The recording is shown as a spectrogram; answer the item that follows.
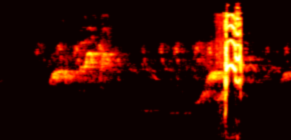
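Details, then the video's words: Indian ringneck parakeet kept as a pet, calling alongside an Alexandrine parakeet: a soft high whistled note drifting upward, a pause, then one loud, harsh, rasping squawk, then silence. "Indian Ringneck and Alexandrine Parrot Natural Chirping Sounds"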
